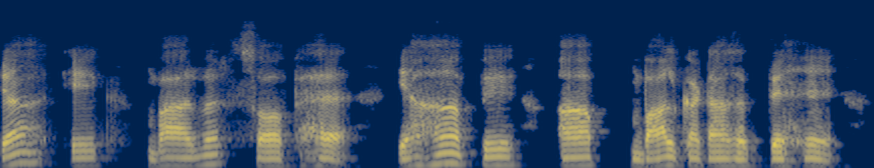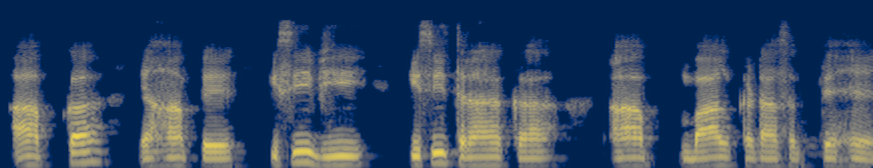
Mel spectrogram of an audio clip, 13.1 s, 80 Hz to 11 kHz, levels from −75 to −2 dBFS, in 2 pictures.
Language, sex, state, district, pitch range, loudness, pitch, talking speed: Hindi, male, Bihar, Supaul, 110-120 Hz, -19 LUFS, 115 Hz, 115 wpm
